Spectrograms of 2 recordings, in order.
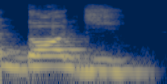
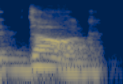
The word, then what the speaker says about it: dog: Então, cachorro não é dog. É dog. Ok? Ah, mas, gente, eu não quase eu falei o G. Mas ele tá ali. Não é porque você não falou ele com toda a força que ele não tá ali.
